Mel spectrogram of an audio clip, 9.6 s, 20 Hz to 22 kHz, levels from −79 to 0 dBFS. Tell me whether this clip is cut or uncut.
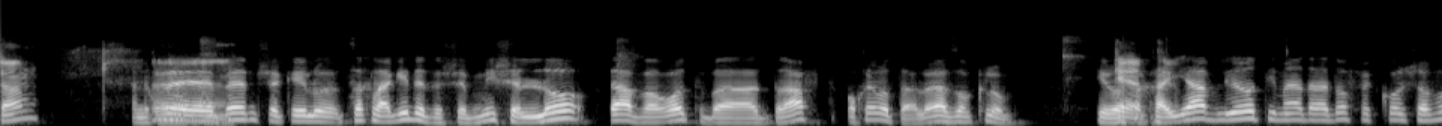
cut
